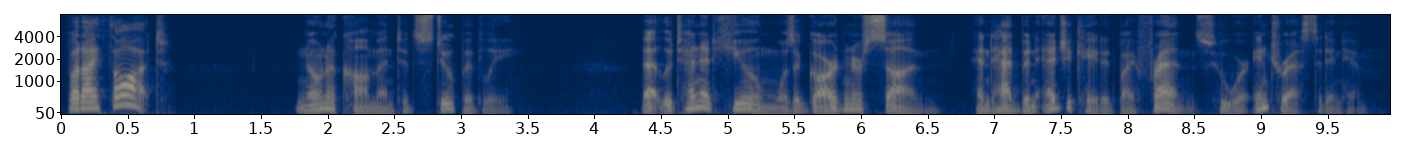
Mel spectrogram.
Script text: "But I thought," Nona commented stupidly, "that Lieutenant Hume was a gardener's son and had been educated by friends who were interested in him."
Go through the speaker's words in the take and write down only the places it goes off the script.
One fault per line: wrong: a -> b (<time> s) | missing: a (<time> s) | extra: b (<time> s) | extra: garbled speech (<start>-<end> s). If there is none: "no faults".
no faults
